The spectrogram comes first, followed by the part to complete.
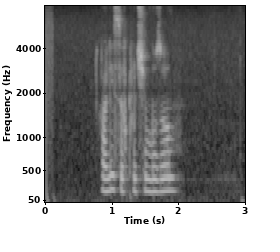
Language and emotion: Russian, neutral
